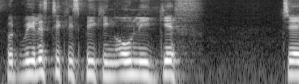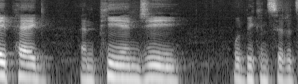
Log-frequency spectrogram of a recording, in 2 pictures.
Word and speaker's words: JPEG: few different formats but realistically speaking only GIF JPEG and PNG would be considered standard so GIF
